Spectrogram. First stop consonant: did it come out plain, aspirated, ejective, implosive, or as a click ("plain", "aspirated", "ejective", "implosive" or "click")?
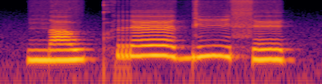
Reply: aspirated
